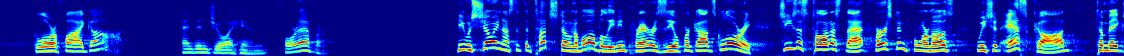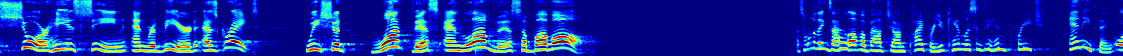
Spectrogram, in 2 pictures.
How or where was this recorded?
large echoing room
